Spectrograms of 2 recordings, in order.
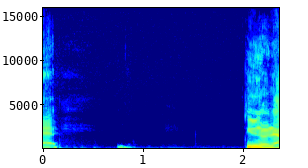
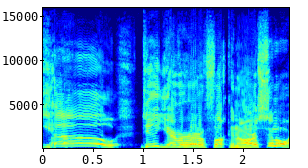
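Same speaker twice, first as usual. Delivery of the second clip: much higher, excited skater-bro voice; hyped skater dude; 11 semitones higher than usual. Retold or imitated. The fan asks about Arsenal in a high hyped skater voice. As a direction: fire the question off like a stoked kid.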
